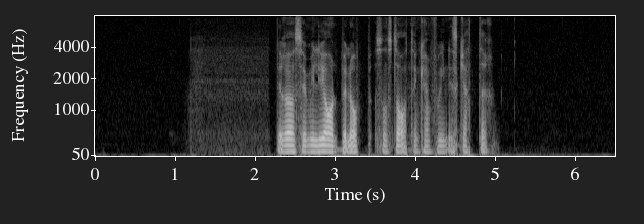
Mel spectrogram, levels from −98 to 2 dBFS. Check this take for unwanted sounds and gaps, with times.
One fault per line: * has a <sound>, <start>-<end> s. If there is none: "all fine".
all fine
